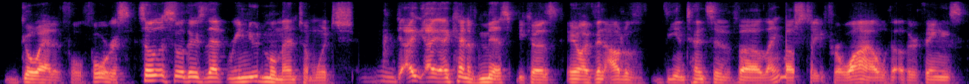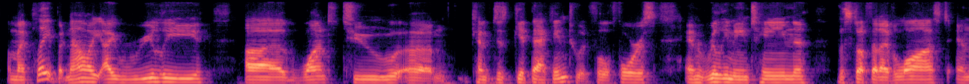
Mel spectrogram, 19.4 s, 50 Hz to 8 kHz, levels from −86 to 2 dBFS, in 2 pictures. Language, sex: English, male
